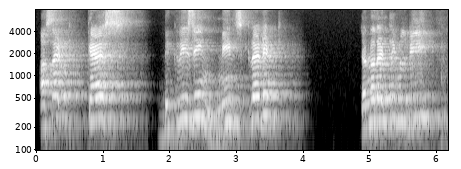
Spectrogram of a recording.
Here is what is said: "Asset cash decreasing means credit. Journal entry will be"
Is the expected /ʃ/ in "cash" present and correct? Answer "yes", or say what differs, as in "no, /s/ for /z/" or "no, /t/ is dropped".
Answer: no, /s/ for /ʃ/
